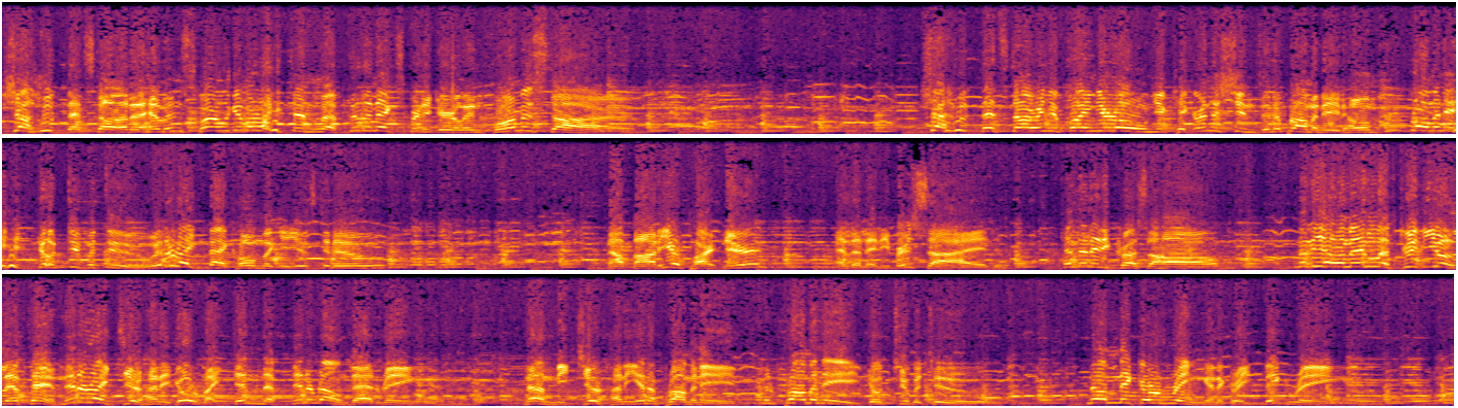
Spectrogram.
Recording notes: Live Dance Recording of Santa Monica Jubilee (1950). Calling a dance live.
